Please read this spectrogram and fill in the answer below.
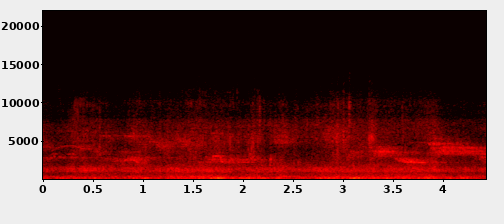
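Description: Faint insect buzzing, steady throughout, with a few faint bird chirps.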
